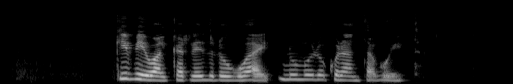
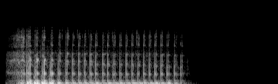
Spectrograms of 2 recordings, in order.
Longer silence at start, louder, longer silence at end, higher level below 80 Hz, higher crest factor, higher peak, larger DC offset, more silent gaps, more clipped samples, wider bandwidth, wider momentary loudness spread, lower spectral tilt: first, 1.15 s vs 0.1 s; second, -26 LUFS vs -21 LUFS; about the same, 1.1 s vs 1 s; second, -82 dBFS vs -20 dBFS; about the same, 20 dB vs 18 dB; second, -8 dBFS vs 0 dBFS; neither; neither; neither; first, 10 kHz vs 5 kHz; about the same, 13 LU vs 12 LU; second, -6.5 dB/octave vs -9.5 dB/octave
